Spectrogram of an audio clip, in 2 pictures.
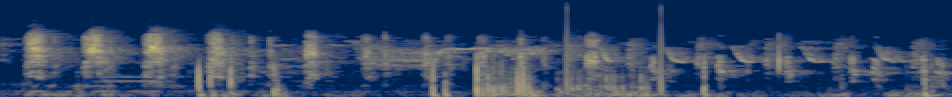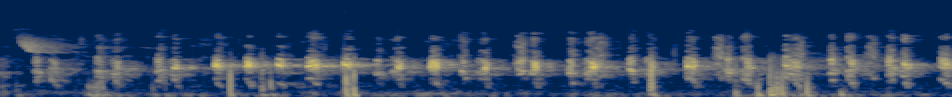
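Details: Chukar partridge in Pakistan delivering a long, fast rattle of clucking notes, loud at first, then a busier, lower-pitched run of rapid chucks toward the end.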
